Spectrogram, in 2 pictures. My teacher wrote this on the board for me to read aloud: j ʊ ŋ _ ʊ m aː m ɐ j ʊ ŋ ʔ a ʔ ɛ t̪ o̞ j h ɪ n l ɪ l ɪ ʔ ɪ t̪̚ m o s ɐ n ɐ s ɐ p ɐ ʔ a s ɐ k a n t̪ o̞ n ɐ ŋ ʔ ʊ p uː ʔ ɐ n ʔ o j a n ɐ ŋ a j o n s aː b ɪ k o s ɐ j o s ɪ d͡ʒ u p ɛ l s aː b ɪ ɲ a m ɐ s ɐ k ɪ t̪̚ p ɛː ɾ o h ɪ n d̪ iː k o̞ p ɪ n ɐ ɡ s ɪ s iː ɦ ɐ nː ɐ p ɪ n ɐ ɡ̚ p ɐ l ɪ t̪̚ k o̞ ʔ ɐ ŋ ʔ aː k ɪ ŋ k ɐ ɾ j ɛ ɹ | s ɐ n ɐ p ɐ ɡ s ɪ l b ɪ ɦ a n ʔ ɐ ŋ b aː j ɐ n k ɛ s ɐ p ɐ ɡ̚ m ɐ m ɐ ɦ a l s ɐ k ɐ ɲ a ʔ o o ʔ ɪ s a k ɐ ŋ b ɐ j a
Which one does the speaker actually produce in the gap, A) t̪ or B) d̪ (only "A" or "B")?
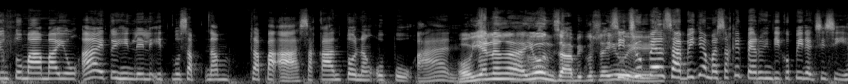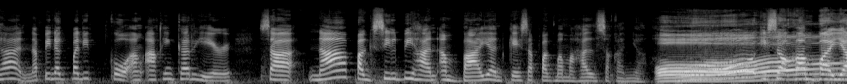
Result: A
